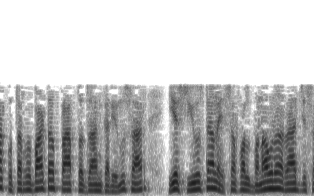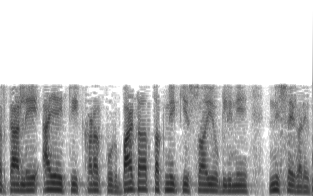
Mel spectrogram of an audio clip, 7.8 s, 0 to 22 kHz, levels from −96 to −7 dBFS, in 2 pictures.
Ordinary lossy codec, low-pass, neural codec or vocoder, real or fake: none; 3.6 kHz; none; real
